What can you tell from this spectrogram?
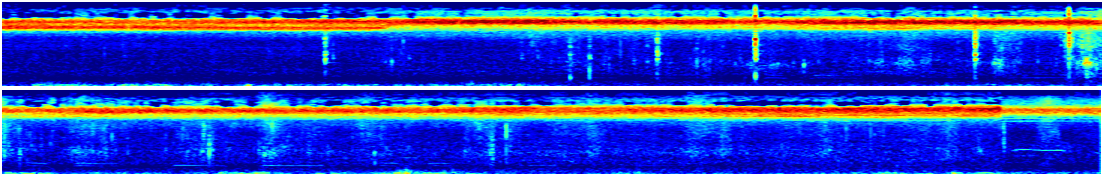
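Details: Summer morning cicadas in a Japanese park give a continuous high buzzing hiss that shifts in strength after a few seconds. Footsteps crunch steadily on the path, and faint distant music plays.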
